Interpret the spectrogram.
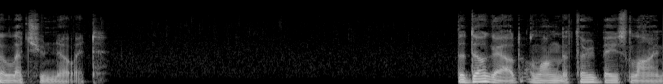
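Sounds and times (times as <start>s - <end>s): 
speech: 0.0s - 1.1s, 4.6s - 6.6s
rain pelting a dugout roof: 0.0s - 6.6s.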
